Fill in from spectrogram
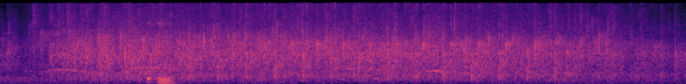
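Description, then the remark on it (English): An audience breaks into steady applause, dense hand clapping that swells quickly and holds strong for several seconds before easing off slightly at the end. “cut this part off of the video because the Russians, the Lithuanians, the Polish, and all those that was coming will not like that hand clap.”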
